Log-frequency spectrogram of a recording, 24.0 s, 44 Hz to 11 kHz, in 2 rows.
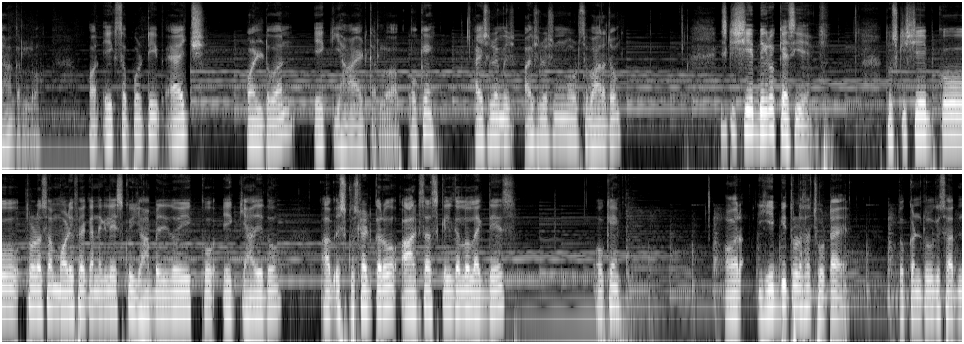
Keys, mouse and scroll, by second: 0.2 scroll down 1, 0.5 middle click, 3.0 alt+1, 7.3 middle click, 7.7-8.1 scroll down 1, 8.1 middle click, 10.0-10.4 scroll up 1, 10.4 w, 11.2 middle click, 12.6 alt+1, 15.3 w, 16.1 double click, 16.8 r, 20.9 typing, 20.9 scroll up 1, 21.2 middle click, 22.6 ctrl+click, 22.8 ctrl+double click, 23.4 ctrl+click.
